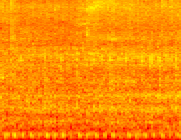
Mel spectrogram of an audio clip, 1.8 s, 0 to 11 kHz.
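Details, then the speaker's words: Honda Click 125 scooter idling after pulley set replacement (crankshaft first suspected); even low putter at steady beat, no scraping or rattle, noise gone, very smooth; normal idle. "Okay na. Nang ingay. Smooth na smooth."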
